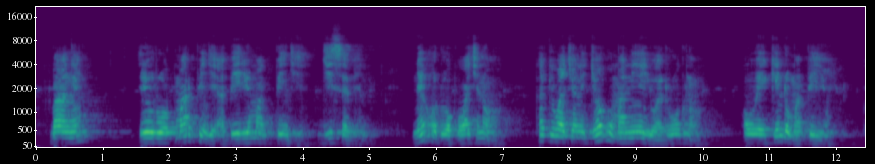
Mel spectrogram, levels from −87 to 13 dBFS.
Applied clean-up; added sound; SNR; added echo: none; none; none; reverberation time 0.6 s.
